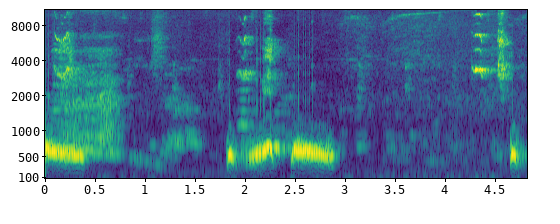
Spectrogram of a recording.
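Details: Loud-voiced spotted dove calling actively: a low coo at the start, then a pair of mellow, rising-then-falling coos back to back near the middle, and a short coo at the end, with some scratchy noise early on.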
